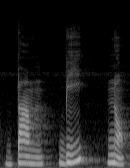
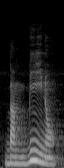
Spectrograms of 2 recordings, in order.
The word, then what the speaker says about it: bambino: me Break It Down Bam bi no let's find the second to last syllable which one is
